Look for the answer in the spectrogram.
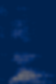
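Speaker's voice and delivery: Huang held high and level; first tone. Shown as a demonstration. Teacher showing students Huang in the first tone. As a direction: say Huang on an even high pitch. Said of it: "pronounced in the first tone".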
